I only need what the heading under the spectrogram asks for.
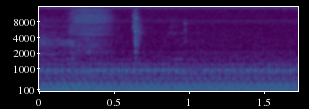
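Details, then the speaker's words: Air source heat pump outdoor unit at the front of the house, ramping up slightly while holding a stable home temperature; quiet, steady low hum with faint even mid tone, no rattles or knocks; normal running. "So yeah, its most efficient use is sort of purring away, and yeah, maintaining a kind of a stable temperature in the home."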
